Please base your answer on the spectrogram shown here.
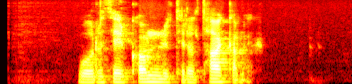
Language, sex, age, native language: Icelandic, male, 20-29, Icelandic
